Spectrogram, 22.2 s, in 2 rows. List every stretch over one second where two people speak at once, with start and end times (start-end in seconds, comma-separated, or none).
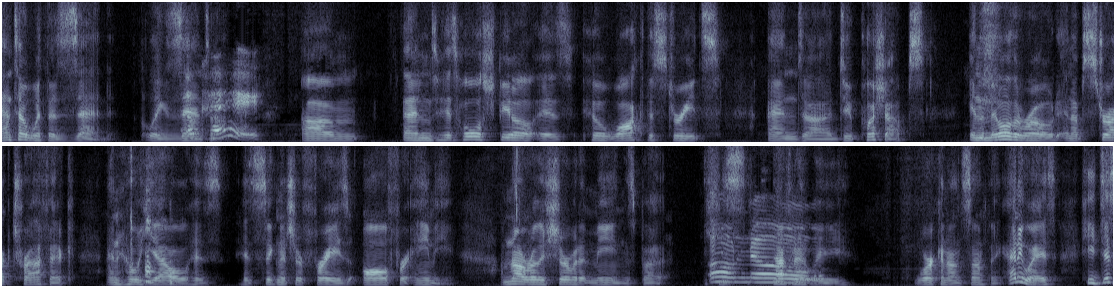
18.2-19.4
